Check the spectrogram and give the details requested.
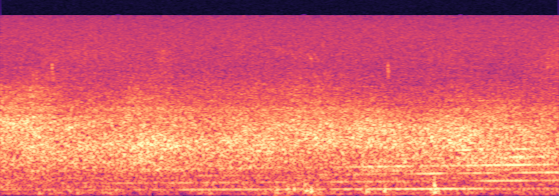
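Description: Electric train approaching the crossing: several steady humming tones build in from about two seconds in, over a low background rumble, with a few short knocks.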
